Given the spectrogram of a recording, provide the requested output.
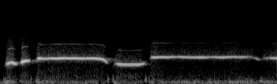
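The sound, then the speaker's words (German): A whistled tune imitating the flute part from the opening scene of The Lion King: a few quick opening notes, then long held tones, dipping briefly lower before a sustained higher note. Clear, steady and alone with no talking. “Da ist eine Querflöte gespielt.”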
